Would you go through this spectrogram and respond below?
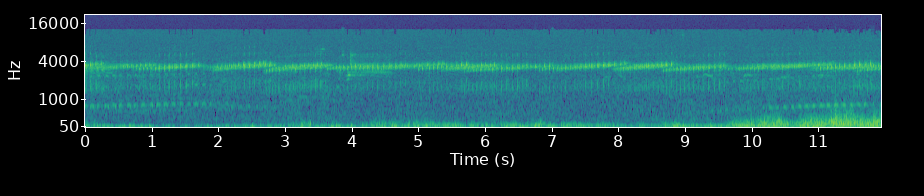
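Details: A chorus of Boreal Chorus Frogs gives rising, comb-like trills about a second long, overlapping steadily, while a Wilson's Snipe's faint hollow winnowing sounds behind them over a low wind rumble.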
